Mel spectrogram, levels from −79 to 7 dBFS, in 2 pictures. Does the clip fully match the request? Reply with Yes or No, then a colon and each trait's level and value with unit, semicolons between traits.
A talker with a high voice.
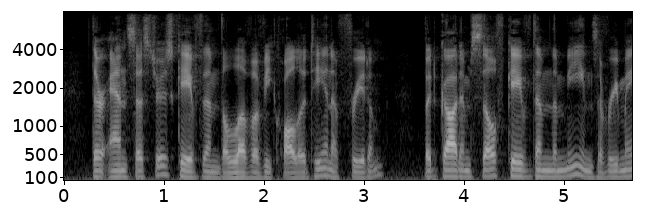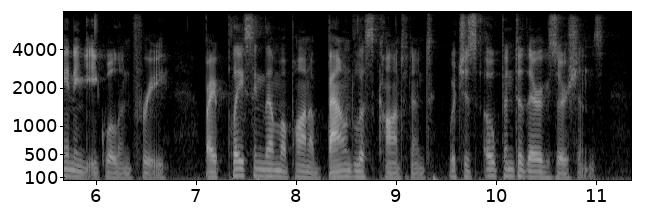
No: low, 105 Hz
